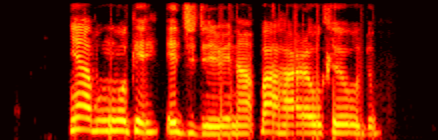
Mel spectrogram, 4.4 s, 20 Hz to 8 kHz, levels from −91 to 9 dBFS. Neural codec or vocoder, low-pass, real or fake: vocoder, 22.05 kHz, 80 mel bands, WaveNeXt; 7.2 kHz; fake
